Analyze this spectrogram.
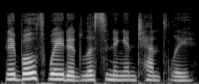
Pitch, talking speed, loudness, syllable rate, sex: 210 Hz, 150 wpm, -18 LUFS, 5.4 syllables/s, female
